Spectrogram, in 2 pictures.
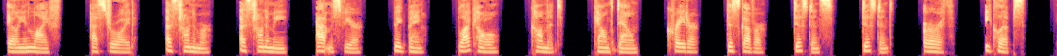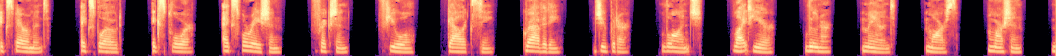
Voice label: usa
